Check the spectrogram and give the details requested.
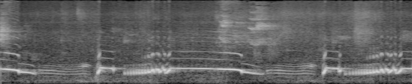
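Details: Pelung-style song of a Barbary dove with metallic tone: low descending coos, then a sudden rising note, a rapid rolling burble and a long sustained steady coo that falls away at its end.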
